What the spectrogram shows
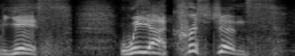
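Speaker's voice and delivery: mock firm, self-assured, strong, confident, slow delivery. A youth pastor retells answering a young man, retelling a strong, confident voice. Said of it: "in a strong, confident voice".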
